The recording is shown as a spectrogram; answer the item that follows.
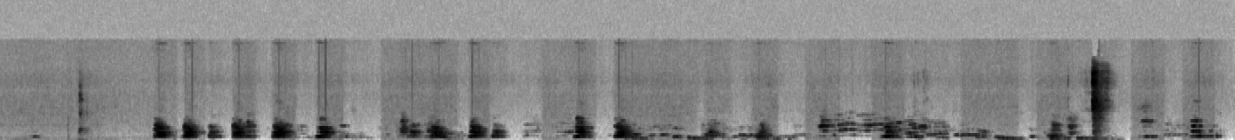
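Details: Cavalier King Charles Spaniel puppies from the litters of Robin and Myra, filmed on a chilly Monday morning near Halloween in the US, give a rapid series of high, harmonic yelps and squeals, several overlapping, some rising sharply in pitch.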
